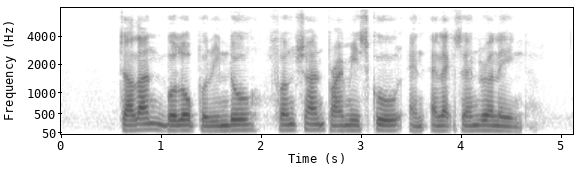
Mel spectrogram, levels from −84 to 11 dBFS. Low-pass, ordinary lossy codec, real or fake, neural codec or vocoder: none; none; fake; codec, 16 kHz, 2 kbps, FunCodec, trained on LibriTTS, 25 frames a second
